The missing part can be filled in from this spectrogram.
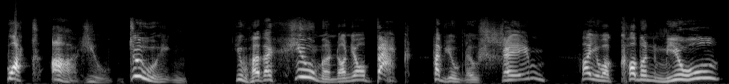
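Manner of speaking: angry centaur, high and loud; indignant roar, pitch climbing; thundering outrage. A narrator's reading. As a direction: thunder a furious scolding. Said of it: "Bane thundered".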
